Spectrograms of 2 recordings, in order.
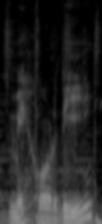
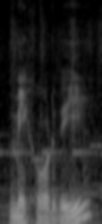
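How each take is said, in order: The two takes are said the same way.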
